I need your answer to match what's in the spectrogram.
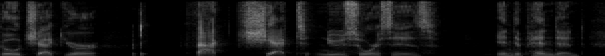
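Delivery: super sarcastic, slow and heavy. Speaking to the listeners while rolling eyes: super sarcastic. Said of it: "I'm being super sarcastic".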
